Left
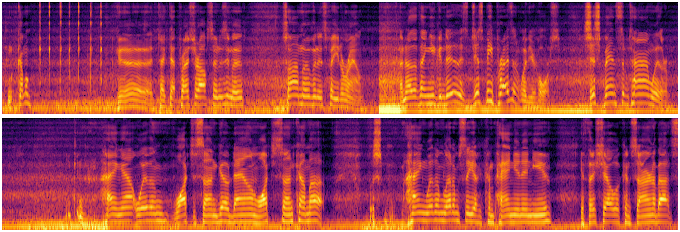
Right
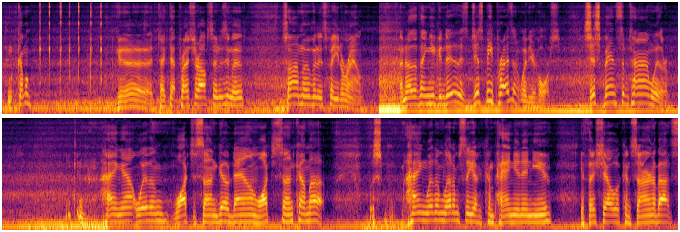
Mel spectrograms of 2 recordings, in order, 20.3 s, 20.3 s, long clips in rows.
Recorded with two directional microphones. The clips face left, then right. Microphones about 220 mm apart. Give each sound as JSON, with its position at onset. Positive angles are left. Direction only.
{"t": 0.1, "sound": "speech", "side_deg": 20}
{"t": 4.0, "sound": "vehicle", "side_deg": 25}
{"t": 4.3, "sound": "speech", "side_deg": 15}
{"t": 11.6, "sound": "speech", "side_deg": 15}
